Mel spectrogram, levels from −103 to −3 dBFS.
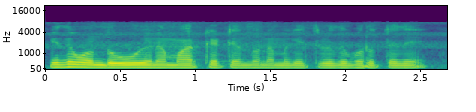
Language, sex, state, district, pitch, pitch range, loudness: Kannada, male, Karnataka, Koppal, 125 Hz, 120-130 Hz, -16 LUFS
